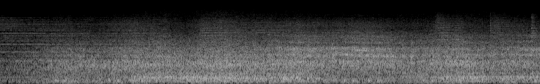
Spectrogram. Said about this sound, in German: Und auch mal so eine U-Bahn vorbeifahren, weil es war, wir haben so neben der U-Bahn gewohnt.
